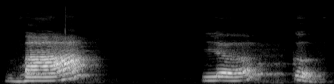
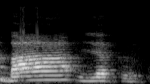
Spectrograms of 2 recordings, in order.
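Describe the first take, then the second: First: "बालक" stretched extremely slowly, each sound held; extra-stretched demo. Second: "बालक" said very slowly; slow demo word. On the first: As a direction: hold every sound of "बालक". ("बालक" को बहुत लंबा खींचकर बोलना) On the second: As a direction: drag "बालक" out. ("बालक" को धीरे-धीरे बोलना) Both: Shown as a demonstration. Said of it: "बोल कर देखिए".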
